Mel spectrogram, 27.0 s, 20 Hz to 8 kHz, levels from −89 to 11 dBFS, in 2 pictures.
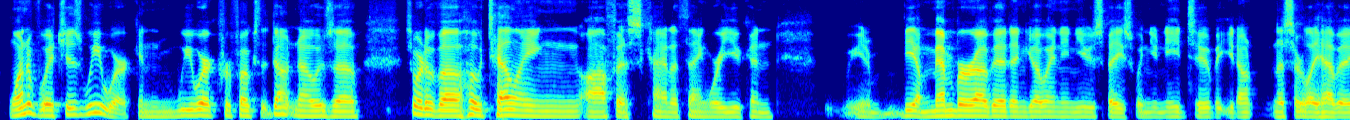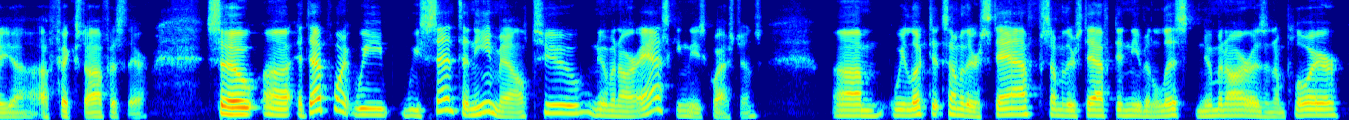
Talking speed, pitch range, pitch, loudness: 195 wpm, 115-155 Hz, 135 Hz, -24 LUFS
